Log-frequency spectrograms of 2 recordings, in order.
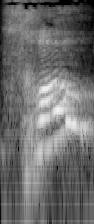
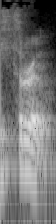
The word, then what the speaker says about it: through: Okay, so then this must be throw? No, come on, that's obviously through. Huh, through. Okay, well then this must be do?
